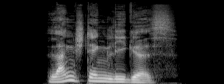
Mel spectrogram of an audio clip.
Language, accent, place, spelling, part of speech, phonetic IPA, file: German, Germany, Berlin, langstängliges, adjective, [ˈlaŋˌʃtɛŋlɪɡəs], De-langstängliges.ogg
- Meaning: strong/mixed nominative/accusative neuter singular of langstänglig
